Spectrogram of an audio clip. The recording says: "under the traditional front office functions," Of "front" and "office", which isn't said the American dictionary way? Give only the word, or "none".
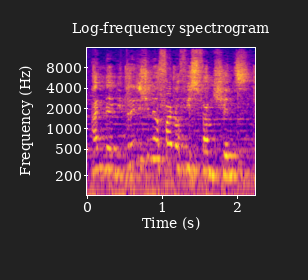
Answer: front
